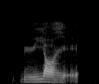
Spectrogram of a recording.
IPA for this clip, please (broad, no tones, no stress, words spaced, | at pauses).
ɓyjɑɣḛ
